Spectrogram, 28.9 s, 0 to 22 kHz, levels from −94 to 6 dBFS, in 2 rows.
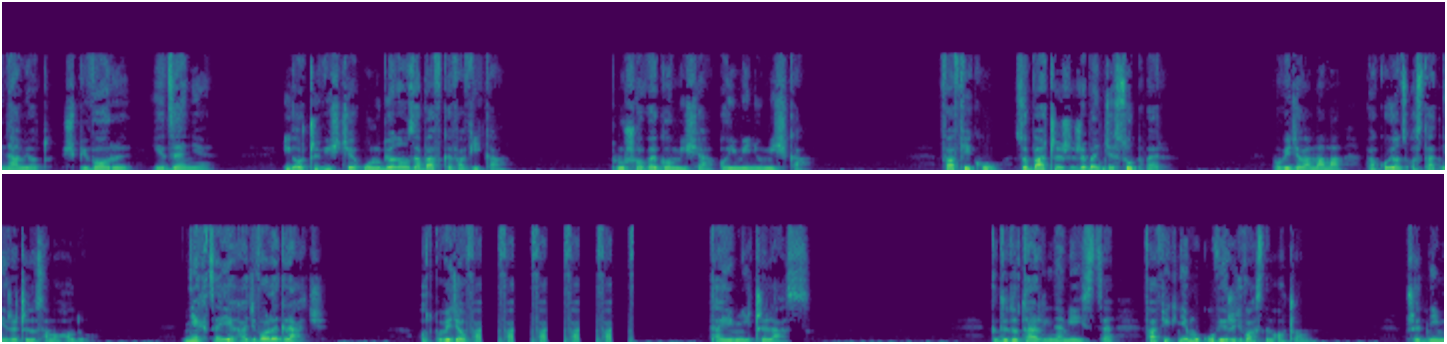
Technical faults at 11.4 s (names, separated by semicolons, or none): short stall from a late packet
